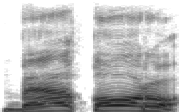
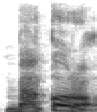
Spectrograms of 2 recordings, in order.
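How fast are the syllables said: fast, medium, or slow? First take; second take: medium; fast. First: The syllables are said somewhat faster. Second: The syllables are said quickly, run together. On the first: "একটু দ্রুত বলেন" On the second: "আর একটু দ্রুত"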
